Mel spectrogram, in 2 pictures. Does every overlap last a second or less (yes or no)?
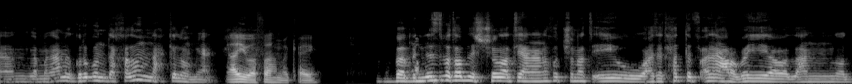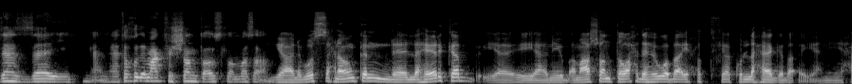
yes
